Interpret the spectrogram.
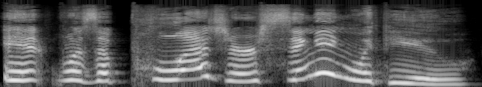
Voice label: victory, en; cookie run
